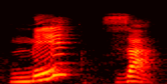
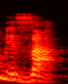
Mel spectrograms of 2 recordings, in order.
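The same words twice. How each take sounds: First: "mesa" slowly split as ME-za, ME strong; stress on the first syllable. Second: "mesa" said quickly as meZA, stressed on za; wrong final stress. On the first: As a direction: stretch and stress ME in "mesa", za weaker. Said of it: "Onde eu tonifiquei a minha". ("mesa" devagar, com ME forte) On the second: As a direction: throw the weight onto ZA in "mesa". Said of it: "Não, eu não falo mesa". ("mesa" com acento errado no ZA) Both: Shown as a demonstration.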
